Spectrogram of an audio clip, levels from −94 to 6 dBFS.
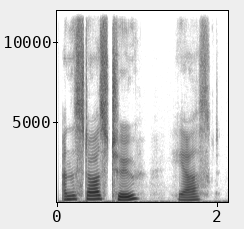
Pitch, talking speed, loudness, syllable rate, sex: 195 Hz, 170 wpm, -18 LUFS, 4.5 syllables/s, female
